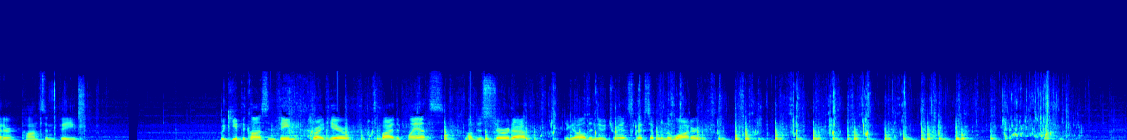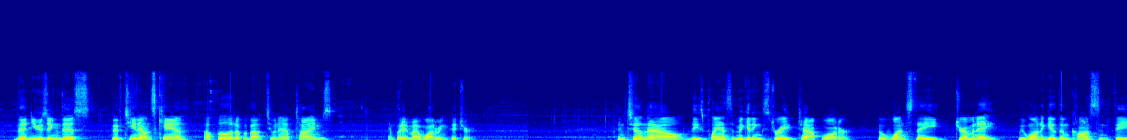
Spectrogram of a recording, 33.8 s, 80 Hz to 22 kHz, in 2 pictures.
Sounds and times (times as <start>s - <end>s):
Speech: 0.0s - 1.3s, 3.3s - 10.6s, 17.1s - 22.0s, 22.7s - 24.1s, 26.2s - 33.8s.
